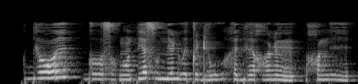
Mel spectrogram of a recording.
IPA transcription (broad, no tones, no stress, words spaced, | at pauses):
bʲɔe̯ | ɡɤːsɔ̤ɡɔ̃pʲas ṳmʲɤ ɳṳe̯tɪɖɛ̤wṳ hɛbʲɤe̯χɔ̤o̯ɳẽ | χʏŋe̤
